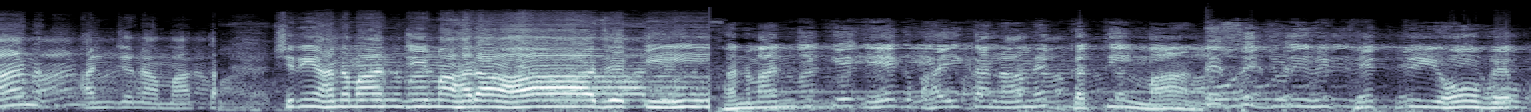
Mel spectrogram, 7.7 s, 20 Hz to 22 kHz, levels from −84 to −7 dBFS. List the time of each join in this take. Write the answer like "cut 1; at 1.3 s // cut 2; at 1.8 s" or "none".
cut 1; at 1.1 s // cut 2; at 3.6 s // cut 3; at 6.1 s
